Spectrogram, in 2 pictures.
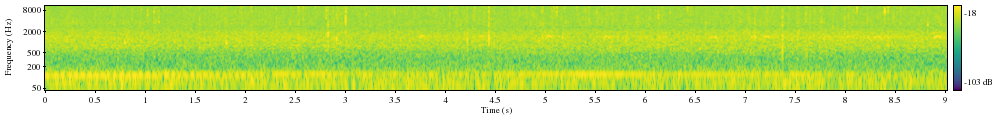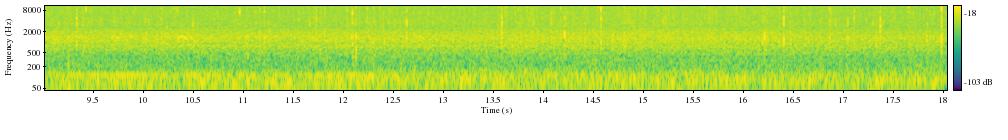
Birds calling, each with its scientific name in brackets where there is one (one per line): American Crow (Corvus brachyrhynchos)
